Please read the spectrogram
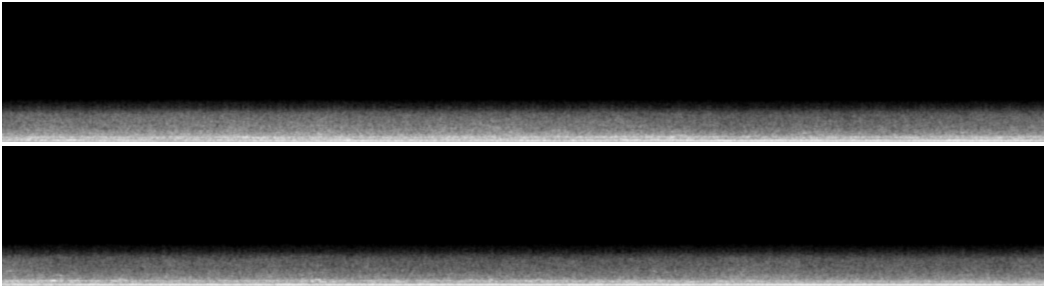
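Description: A small rice mill plant running: milling machines, bucket elevators and their electric motors make a steady, loud mechanical whirr with a constant low hum underneath, while grain moves through the chutes.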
